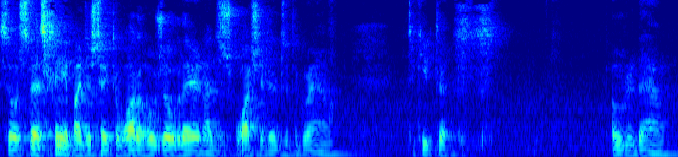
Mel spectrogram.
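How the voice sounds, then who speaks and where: Dark, mellow tone from a man, fairly low and somewhat breathy. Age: 60s. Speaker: vlogger. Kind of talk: casual vlog update. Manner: casual, hesitant with fillers.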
